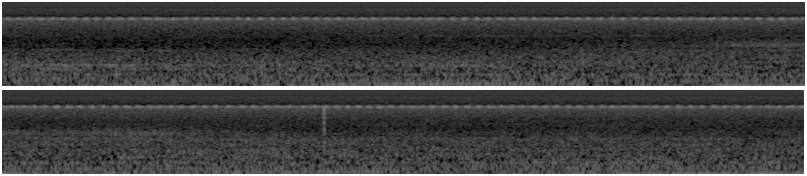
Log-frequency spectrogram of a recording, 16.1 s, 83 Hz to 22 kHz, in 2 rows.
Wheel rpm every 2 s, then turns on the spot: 0, 0, 0, 0, 0, 0, 0, 0.
none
